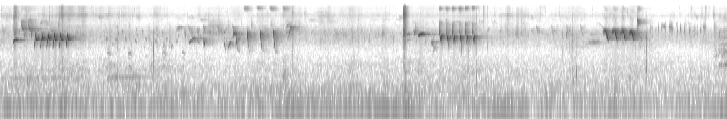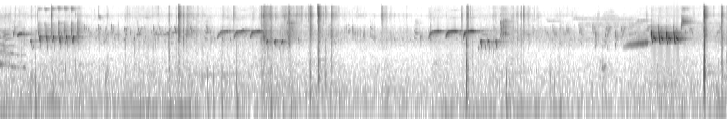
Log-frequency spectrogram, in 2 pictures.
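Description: A songbird singing short phrases of rapid repeated high notes, one phrase every few seconds, with a few faint clicks in between.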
